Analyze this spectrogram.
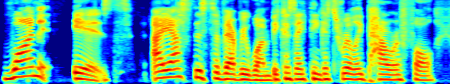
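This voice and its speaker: A woman's voice: on the low side, lively intonation, normal speed, no echo. A woman hosting a podcast interview, encouraging and affirming her guest. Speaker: podcast host.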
